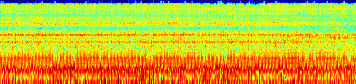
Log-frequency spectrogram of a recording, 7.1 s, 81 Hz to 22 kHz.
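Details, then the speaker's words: Stihl FS55 trimmer two-stroke after a new Hipa carb kit install, air cleaner off, warming up: busy buzzing note holds fairly steady with no sputter or surge, runs great; normal running. "Okay. runs great. Let's shut it off and see if it'll restart."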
